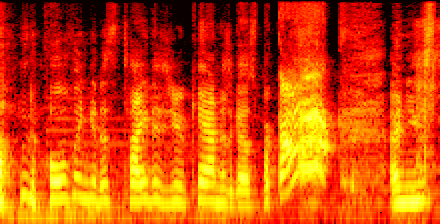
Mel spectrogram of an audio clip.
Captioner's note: squawking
